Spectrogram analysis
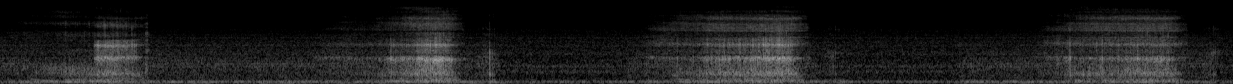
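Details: Adult sleeping during a recorded sleep stream, snoring loudly: loud, rough snores with each breath, about 18 a minute, with quiet pauses between them.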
